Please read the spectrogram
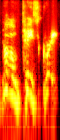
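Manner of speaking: slow, high drawn-out imitation; mock quote. Host mimics Wade Barrett to his co-host. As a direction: stretch it out, mocking Wade Barrett. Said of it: "He said".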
